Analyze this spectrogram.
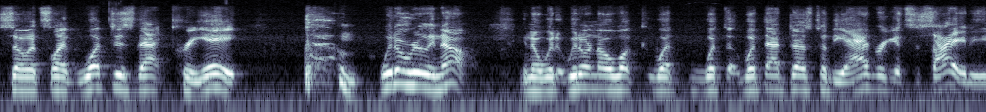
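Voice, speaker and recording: Delivered in a plain, everyday voice with an American accent, the speech runs at a fairly quick pace with fairly even intonation and a dry, close sound with no echo. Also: man, fairly high pitch for a man. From New Jersey, Bergen County. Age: 30s. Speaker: musician. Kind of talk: casual chat.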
